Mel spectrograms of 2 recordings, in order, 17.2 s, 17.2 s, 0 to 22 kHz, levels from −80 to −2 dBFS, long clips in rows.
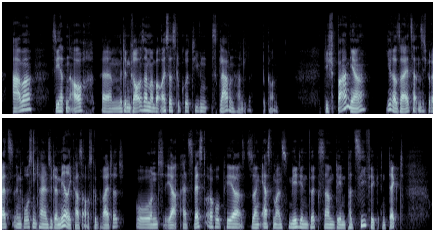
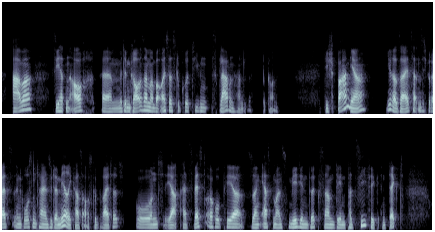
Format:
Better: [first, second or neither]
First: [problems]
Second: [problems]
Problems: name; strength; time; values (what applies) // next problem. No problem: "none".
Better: first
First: none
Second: muffled; very; fading above 1.5 kHz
